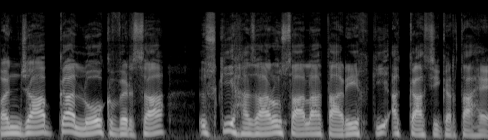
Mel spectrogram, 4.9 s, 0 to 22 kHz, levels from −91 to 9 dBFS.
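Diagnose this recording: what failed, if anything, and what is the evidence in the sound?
Nothing in the signal chain has failed, and the speech reaches the listener intact at every stage from capture to playback.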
